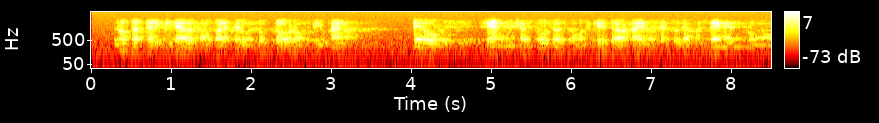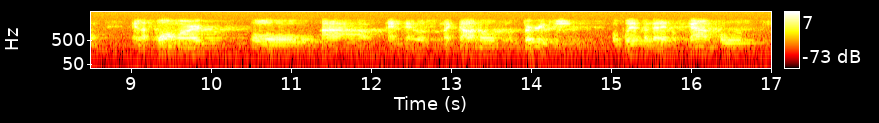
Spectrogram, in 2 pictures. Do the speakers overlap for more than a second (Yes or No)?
No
